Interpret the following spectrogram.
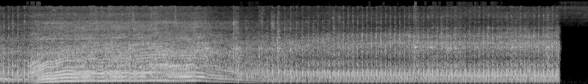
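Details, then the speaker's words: Mantis tiller two-stroke after its old carburetor, which would not prime, was replaced with a new aftermarket one: it fires right up, revs briefly, then settles into a steady, even idle. Normal running. "this one here cost me eleven dollars put it all together and it runs right off the bat"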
